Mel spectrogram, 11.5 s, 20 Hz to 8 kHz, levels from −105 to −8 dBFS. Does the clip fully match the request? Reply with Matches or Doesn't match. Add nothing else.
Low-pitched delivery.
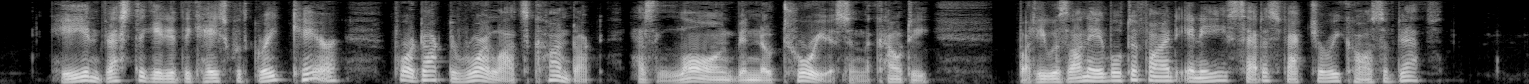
Matches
